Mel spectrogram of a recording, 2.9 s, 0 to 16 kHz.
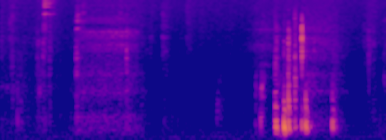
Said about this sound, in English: Oh, I need you to roll me a D10. Oh, different dice.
